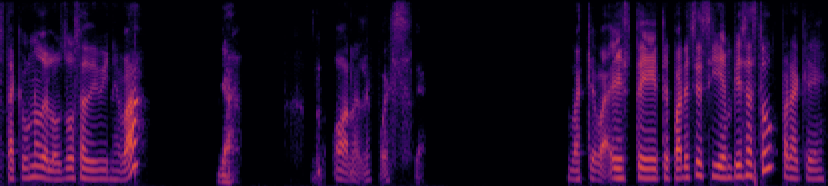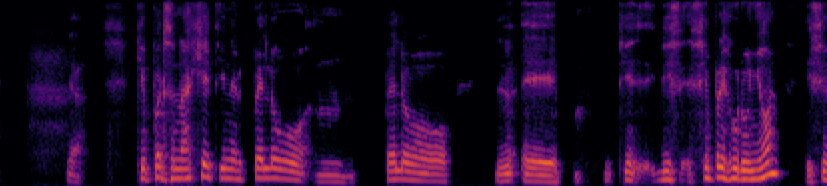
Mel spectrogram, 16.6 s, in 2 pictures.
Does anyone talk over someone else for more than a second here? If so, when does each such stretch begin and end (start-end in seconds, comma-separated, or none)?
none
